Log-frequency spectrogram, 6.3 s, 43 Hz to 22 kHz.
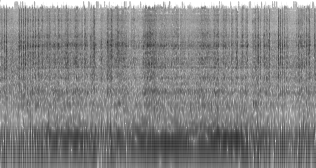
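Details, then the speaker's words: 70k-mile Mitsubishi Conquest turbo after fitting an aftermarket exhaust manifold, running without a downpipe: engine settles into a steady, even idle with a low rumble and no knocks or misses; runs healthy. "Sounds good. Sounds like it's worth all the work. Thankfully."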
